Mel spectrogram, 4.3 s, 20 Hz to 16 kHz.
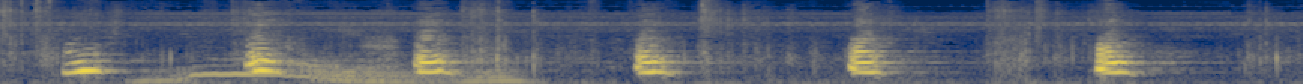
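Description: A dog barking six times in a steady series, about one bark every 0.7 seconds. A lower, drawn-out growl-like rumble runs under the first three barks.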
